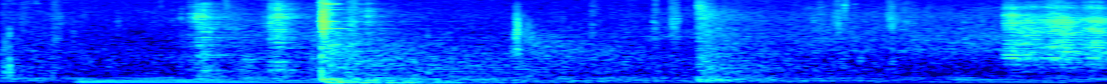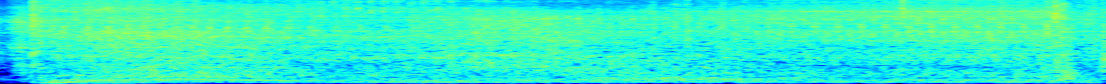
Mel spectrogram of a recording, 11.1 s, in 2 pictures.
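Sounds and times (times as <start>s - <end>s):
vehicle engine revving: 5.0s - 11.0s.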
